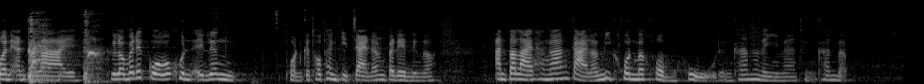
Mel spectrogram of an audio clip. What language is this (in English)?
Thai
